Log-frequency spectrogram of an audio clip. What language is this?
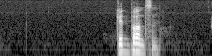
Norwegian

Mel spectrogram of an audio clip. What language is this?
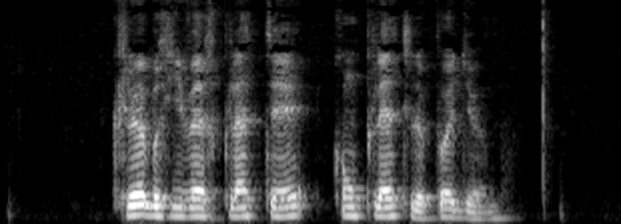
French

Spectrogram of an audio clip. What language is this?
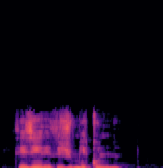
Kabyle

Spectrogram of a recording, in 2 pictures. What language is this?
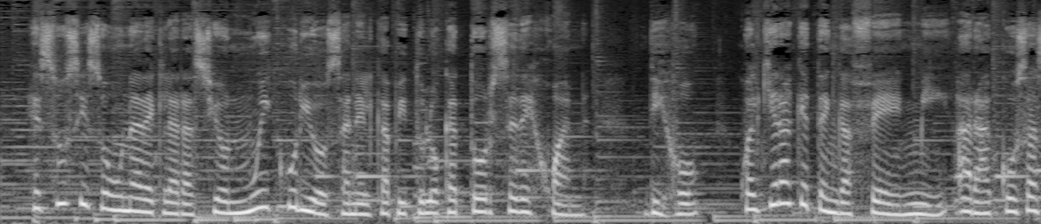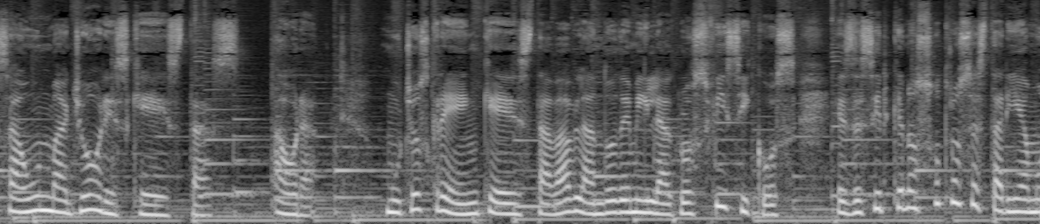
Spanish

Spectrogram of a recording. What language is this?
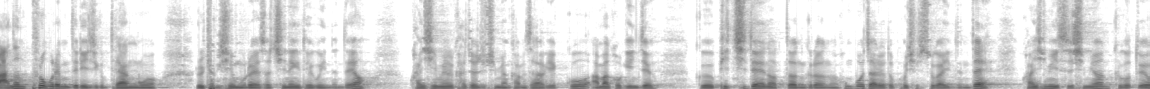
Korean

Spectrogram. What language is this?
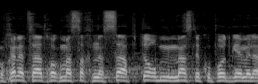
Hebrew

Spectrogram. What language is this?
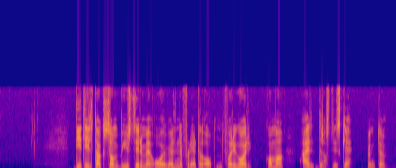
Norwegian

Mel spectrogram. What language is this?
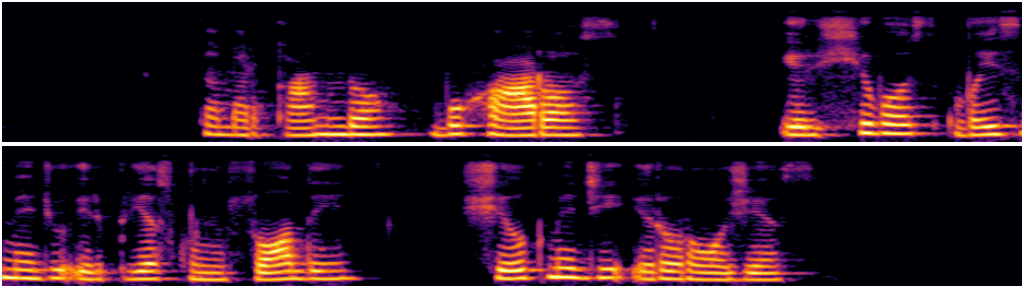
Lithuanian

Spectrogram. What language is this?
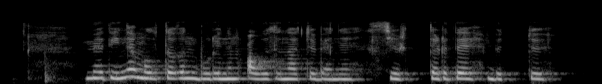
Bashkir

